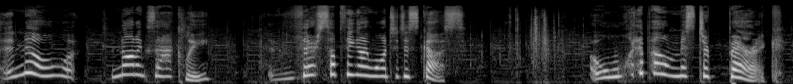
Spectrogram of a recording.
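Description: A woman's voice: very high voice, big pitch swings, a little slow, a bit bright, soft background music, full character voice. An actress playing a polite, proper, determined middle-aged mother in an audio drama, speaking with prim formality. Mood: polite, flustered.

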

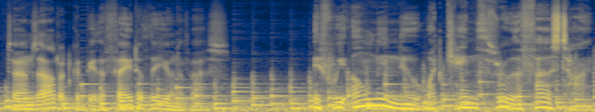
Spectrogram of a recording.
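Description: Deep-voiced, eager bookish man. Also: big pitch swings, normal speed. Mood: urgent wonder. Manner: earnest, explanatory. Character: eager, gentle bookish man explaining theories. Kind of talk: audio drama acting. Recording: studio radio play with music underneath.

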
